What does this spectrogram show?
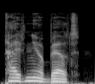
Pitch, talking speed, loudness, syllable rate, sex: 135 Hz, 190 wpm, -15 LUFS, 5.4 syllables/s, male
